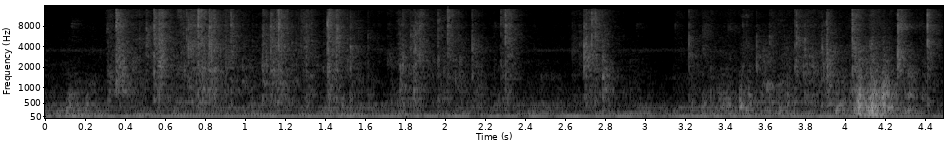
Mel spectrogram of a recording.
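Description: Irregular rustling and scratchy clicks of a cloth being rubbed and crumpled in the hands while wiping.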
